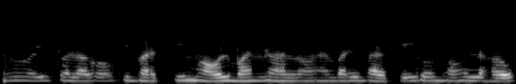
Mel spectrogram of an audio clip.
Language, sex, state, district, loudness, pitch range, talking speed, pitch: Magahi, male, Bihar, Lakhisarai, -29 LUFS, 160-170 Hz, 185 wpm, 165 Hz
